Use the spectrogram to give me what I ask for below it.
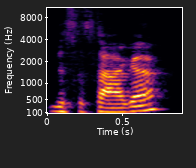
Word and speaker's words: Mississauga: because we had a little bit of trouble pronouncing the city initially, and we practiced last week, and it's, of course, in Mississauga, right?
